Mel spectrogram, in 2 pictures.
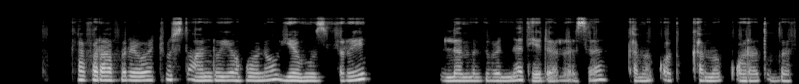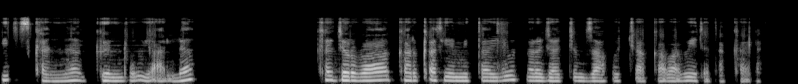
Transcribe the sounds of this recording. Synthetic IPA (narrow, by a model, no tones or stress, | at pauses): kʰəfɨɾafɨɾawo̞t͡ʃːwʊst̪ʼand̪ujɛɦo̞nəwjɛmuzfɨɾe | ləmɨɡβɨnːət̪jɛd̪ərːə̰sə | kʰəməkʷʼːoɾət̪ʼubəfit̪ɨ̥skʰənːəɡ̥ɨnd̪uja̰lːə | kʰəd͡ʒɨɾβakʰəɾkʼət̪jɛmːit̪ʰːajːut̪d̪əɾəd͡ʒat͡ʃʼːɪmzafo̞t͡ʃːakːaβaβijɛt̪ʰət̪ʰəkʰːə̰lə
